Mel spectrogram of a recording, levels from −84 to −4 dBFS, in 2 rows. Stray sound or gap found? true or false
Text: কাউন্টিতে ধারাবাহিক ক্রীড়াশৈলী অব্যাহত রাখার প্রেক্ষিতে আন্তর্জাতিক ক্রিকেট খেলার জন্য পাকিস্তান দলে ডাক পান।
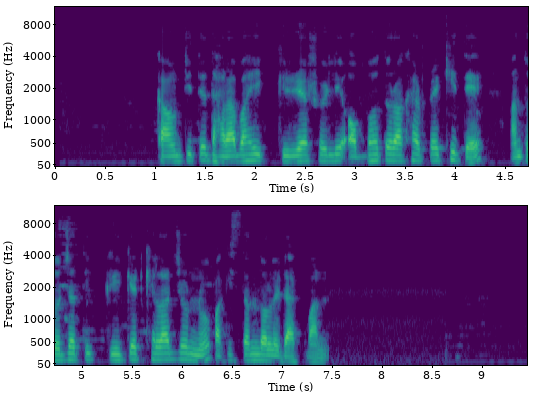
false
